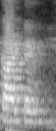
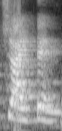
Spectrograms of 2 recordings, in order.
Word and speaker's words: काइटिन: Mind it's pronunciation, it इज नॉट चाइटिन। काफी बच्चे चाइटिन बोलते हैं, मैंने देखा है ऑफलाइन में बच्चे आते हैं चाइटिन प्रोनाउंसिएट कर रहे हैं, नहीं, इसका प्रोनाउंसिएशन हमारे पास काइटिन है।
